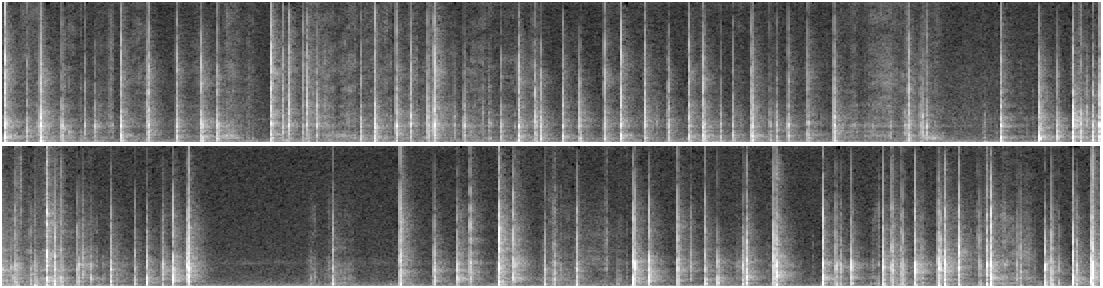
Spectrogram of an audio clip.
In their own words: I've been tapping on some plastic box.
